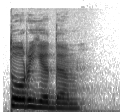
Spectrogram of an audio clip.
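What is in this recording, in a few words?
"торйӧдӧм", Komi, female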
